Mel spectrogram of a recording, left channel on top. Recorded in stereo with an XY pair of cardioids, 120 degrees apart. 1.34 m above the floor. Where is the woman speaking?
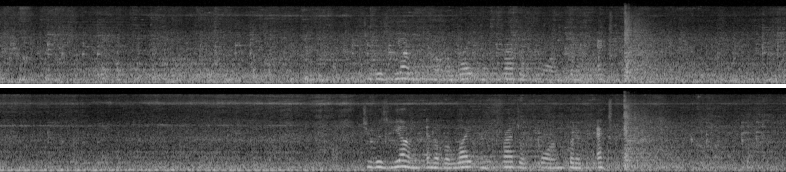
60° right, 2 m.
